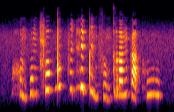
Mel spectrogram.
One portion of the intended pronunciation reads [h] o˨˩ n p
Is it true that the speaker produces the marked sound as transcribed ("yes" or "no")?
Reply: yes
